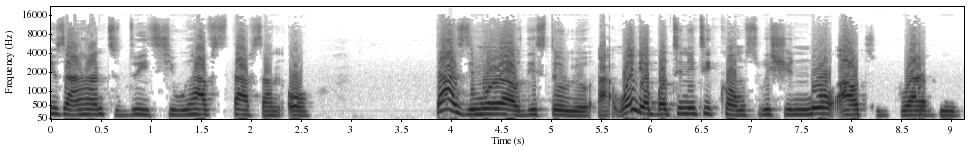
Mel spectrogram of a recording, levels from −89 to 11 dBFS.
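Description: Hard clipping runs through the whole speech clip. The signal is driven about 15 dB past what the stage can pass, so peaks are sliced flat, giving a harsh fuzz on loud syllables. The waveform shows squared-off tops; the spectrogram shows harmonic smear reaching high frequencies.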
